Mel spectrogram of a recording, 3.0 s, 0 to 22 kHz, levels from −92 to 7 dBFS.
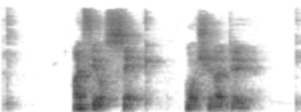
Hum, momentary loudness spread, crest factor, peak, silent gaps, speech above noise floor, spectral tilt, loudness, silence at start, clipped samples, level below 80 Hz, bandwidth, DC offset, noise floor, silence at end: none; 14 LU; 20 dB; -4 dBFS; none; 57 dB; -3.5 dB/octave; -22 LUFS; 0.05 s; under 0.1%; -64 dBFS; 16.5 kHz; under 0.1%; -79 dBFS; 0.45 s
